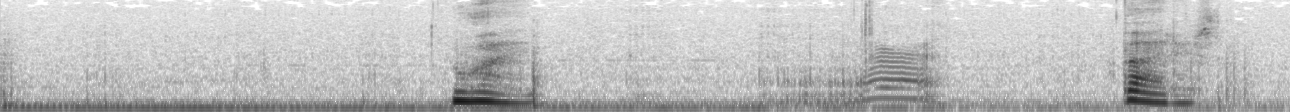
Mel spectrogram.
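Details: Cat dressed in a sheriff costume for Halloween, giving three short meows, the middle one more drawn out, over a low steady indoor hum with faint purring.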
